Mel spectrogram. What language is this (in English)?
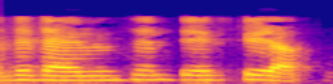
Bangla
